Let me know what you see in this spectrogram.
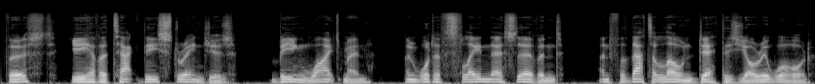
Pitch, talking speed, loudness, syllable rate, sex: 100 Hz, 170 wpm, -18 LUFS, 4.6 syllables/s, male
